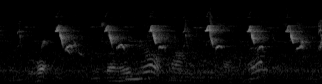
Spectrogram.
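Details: Red-whiskered bulbul kept as a decoy bird for trapping, recorded 21 September 2018: sharp, high chirps sweeping steeply downward, repeated about twice a second in an even series, over light background noise.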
